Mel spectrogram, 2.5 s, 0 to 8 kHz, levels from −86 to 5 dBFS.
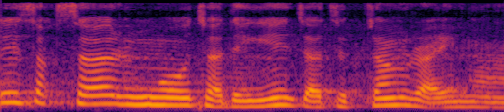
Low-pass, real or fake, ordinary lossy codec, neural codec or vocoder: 7.2 kHz; fake; none; vocoder, 22.05 kHz, 80 mel bands, WaveNeXt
